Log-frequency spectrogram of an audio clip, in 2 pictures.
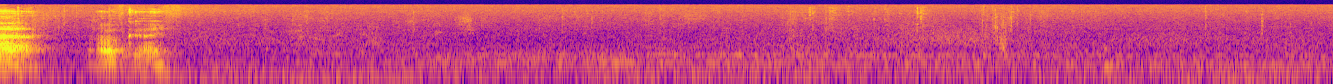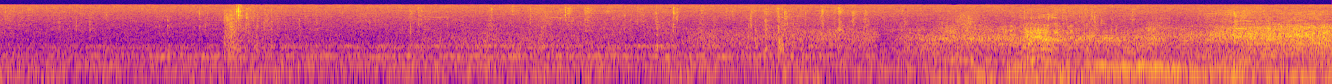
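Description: A young man talks casually into a nearby microphone.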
